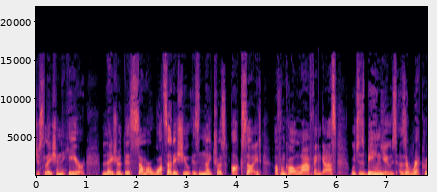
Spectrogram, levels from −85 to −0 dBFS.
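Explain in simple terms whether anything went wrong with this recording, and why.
Something did go wrong, twice. At 4.12 to 4.14 s and again at 5.61 to 5.65 s the speech has chunks out of order. The sound is cut into 10 ms pieces, and one piece played too late, after the pieces meant to follow it: one chunk late the first time, three the second. Nothing goes missing, but the order is scrambled, with three abrupt joins that give a brief jumbled blip.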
